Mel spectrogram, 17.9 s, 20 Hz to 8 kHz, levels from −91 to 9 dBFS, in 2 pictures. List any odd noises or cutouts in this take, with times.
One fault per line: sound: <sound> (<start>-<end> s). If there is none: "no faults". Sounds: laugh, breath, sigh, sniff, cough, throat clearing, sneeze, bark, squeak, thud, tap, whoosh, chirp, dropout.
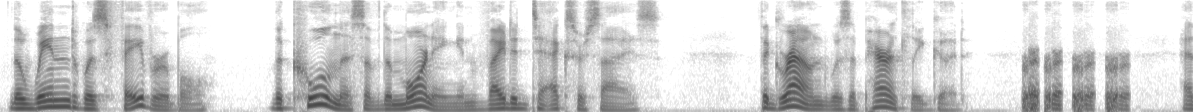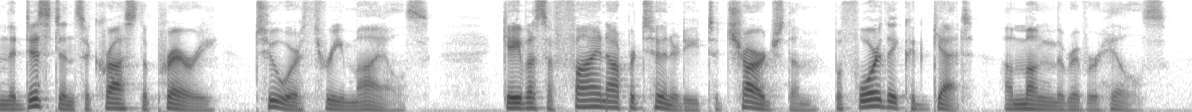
sound: laugh (7.7-8.5 s)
